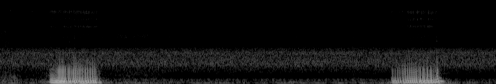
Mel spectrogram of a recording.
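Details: A sleeping pug gives two low, rattling snores about three and a half seconds apart, with quiet breathing between them.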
